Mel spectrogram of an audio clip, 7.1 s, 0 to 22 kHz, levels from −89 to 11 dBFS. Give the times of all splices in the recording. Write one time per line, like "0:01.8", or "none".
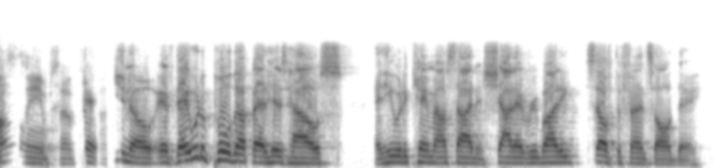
0:01.1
